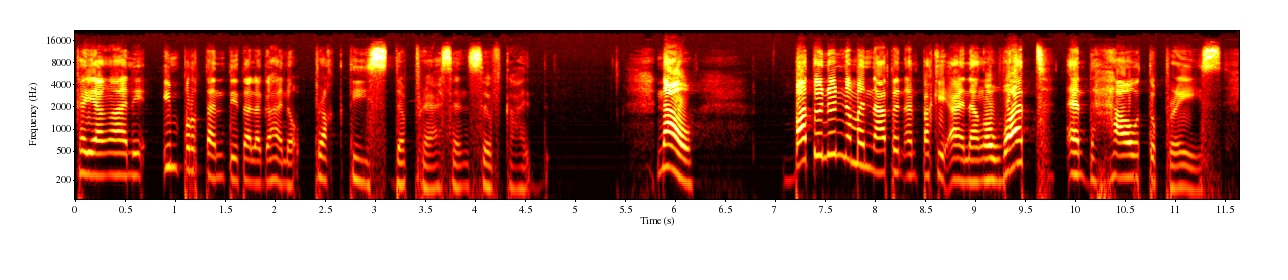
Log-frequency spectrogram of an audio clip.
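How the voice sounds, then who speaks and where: A young woman preacher from Samar with a Waray Filipino accent gives a sermon, switching between Waray and English in an animated, teaching way. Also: a little high, slow pace, no room sound, rough recording. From Samar, Philippines. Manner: animated, mixing Waray and English mid-sentence; teaching, repeats and defines key words.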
